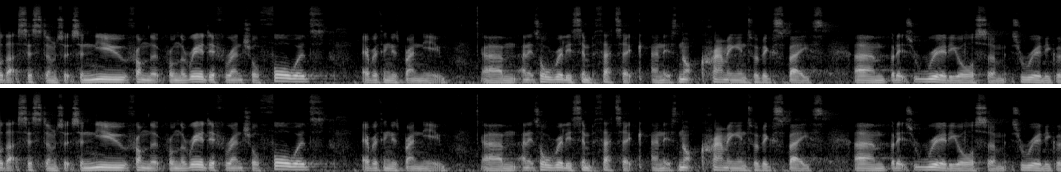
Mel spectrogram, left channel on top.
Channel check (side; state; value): both; identical; correlation 1.00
